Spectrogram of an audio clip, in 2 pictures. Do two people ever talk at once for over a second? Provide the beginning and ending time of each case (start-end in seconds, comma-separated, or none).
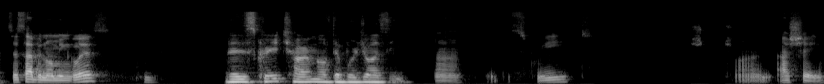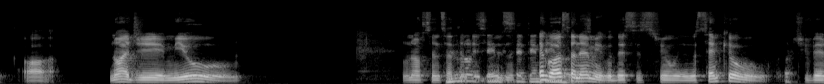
12.7-14.2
